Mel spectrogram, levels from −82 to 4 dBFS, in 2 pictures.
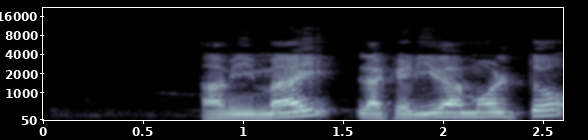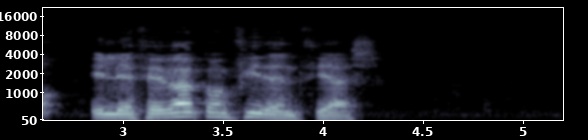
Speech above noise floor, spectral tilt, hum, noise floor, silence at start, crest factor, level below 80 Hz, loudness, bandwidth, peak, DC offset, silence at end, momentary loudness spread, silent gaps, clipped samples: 52 dB; -6.5 dB/octave; none; -73 dBFS; 0.8 s; 20 dB; -60 dBFS; -21 LUFS; 10 kHz; -2 dBFS; under 0.1%; 1 s; 10 LU; none; under 0.1%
